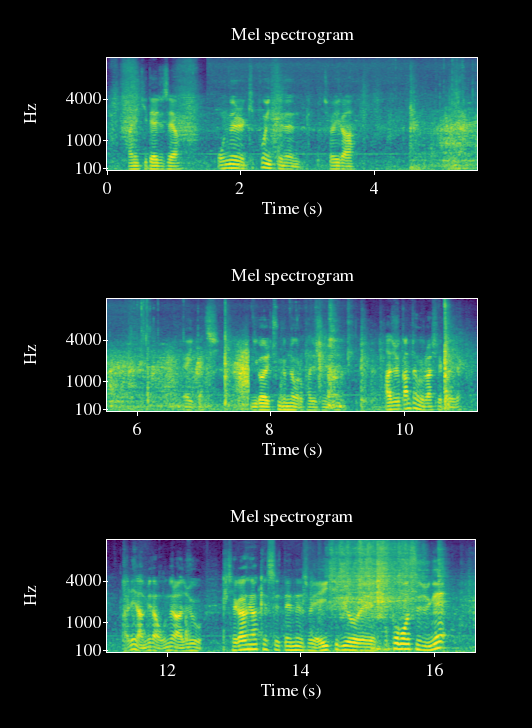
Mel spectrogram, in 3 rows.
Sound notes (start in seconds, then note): 4.8 Swish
